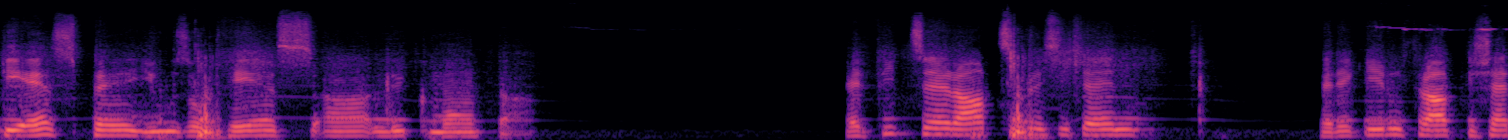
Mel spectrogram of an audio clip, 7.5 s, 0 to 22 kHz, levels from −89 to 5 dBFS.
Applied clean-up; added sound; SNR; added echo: neural mask model RNNoise.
